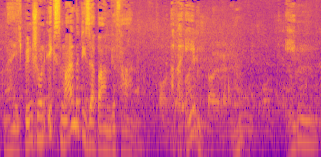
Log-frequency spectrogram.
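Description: An actor playing an excitable, spooked but eager young man visiting a theme park in a German radio play, animated and sometimes hesitant. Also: mid-range voice, unhurried, a crowd in the background. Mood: agitated recounting.

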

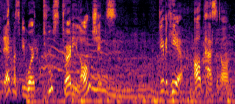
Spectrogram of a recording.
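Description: A male performer playing a cocky, teasing Viking boy in a cinematic game, amid loud music and a crowd. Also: sits high, huge pitch swings, unhurried, vocal fry, full character voice. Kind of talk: cinematic video game acting.

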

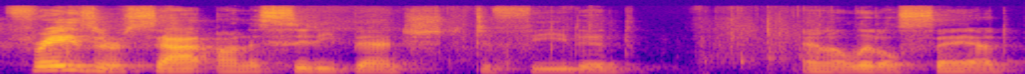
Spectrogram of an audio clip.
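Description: A woman in her sixties reads a picture book aloud for children, pausing for casual asides that explain the pictures in an unhurried manner. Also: sits low. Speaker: children's storytime reader. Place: small library children's room.

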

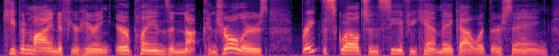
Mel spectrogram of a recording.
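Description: A man's voice: medium pitch, animated, brisk, dry recording. A middle-aged American man, a flight instructor, explaining things casually to camera in a conversational way and checking in with his listeners. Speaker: flight instructor and channel host.

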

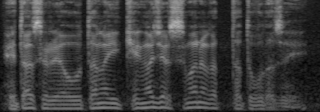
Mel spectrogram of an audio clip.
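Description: Game companion: deep and gravelly, blunt, gruff, forever complaining tough guy. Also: lively intonation, quick pace, fairly bright tone, a little hiss or hum. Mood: irritated. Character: grumbling, seasoned, blunt male tough guy. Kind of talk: dramatic video game voice acting.

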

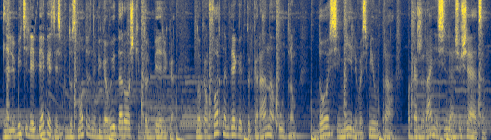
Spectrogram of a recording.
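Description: A man reading scripted travel facts as a voice-over, with an even, informative delivery. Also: mid-range voice, fairly quick. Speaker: voice-over narrator. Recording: music under the voice.

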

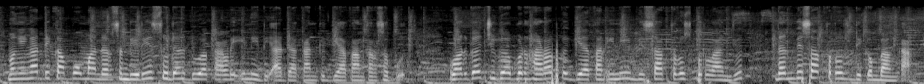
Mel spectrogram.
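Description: A woman reporter, reading a scripted news voice-over in an even, measured way. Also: fairly high pitch. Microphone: studio voice-over mic. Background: background music.

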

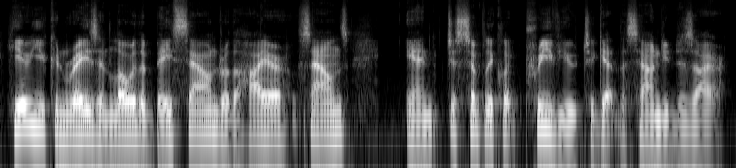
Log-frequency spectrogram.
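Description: A man with a deep voice, speaking close to the microphone, walking viewers through a software tutorial in an upbeat, encouraging way. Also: moderate pace. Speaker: voice-over tutorial host. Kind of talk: screen-recorded software tutorial.

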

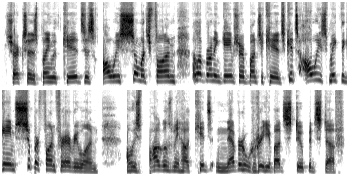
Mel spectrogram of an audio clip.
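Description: Middle-aged guy hosting a live stream, a bit higher voice, laughs a lot, dry close sound. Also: moderate pace, no echo. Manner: laughs often, reads chat messages aloud. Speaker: livestream host. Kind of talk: casual livestream chat.

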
